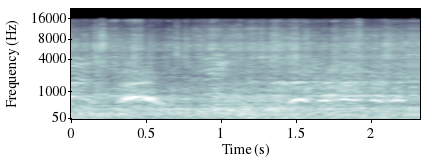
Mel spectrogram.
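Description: Men shouting short, rising-and-falling calls at bulls, about half a second in and again near the end, over a low engine rumble from a tractor.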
